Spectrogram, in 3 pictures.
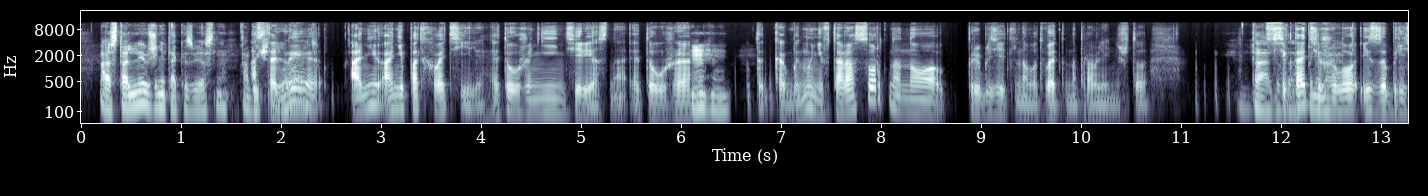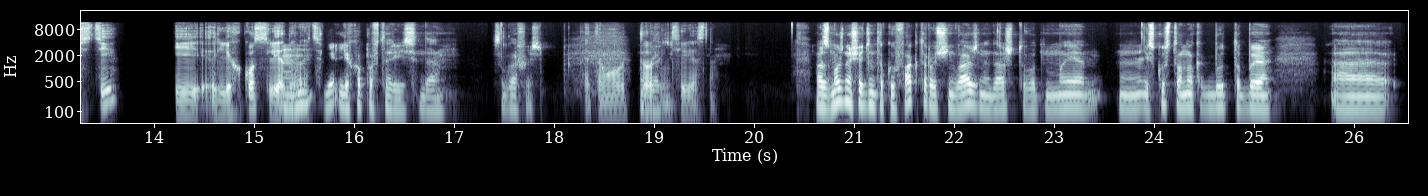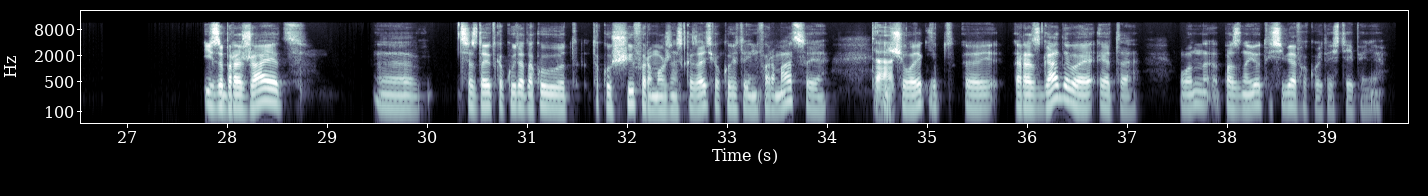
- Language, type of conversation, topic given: Russian, unstructured, Какую роль играет искусство в нашей жизни?
- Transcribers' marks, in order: tapping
